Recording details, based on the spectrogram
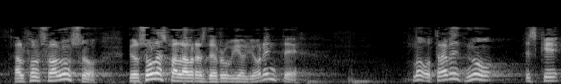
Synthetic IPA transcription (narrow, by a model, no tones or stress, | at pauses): alfõ̞nsoalo̞nsopeɾosõ̞nlaspalaβ̞ɾazðe̞ruβ̞joʎoɾe̞nt̪e | noot̪ɾaβ̞eθnoeske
